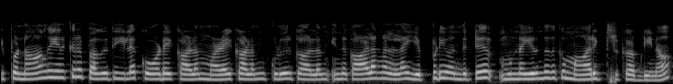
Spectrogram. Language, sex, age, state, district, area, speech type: Tamil, female, 18-30, Tamil Nadu, Erode, rural, spontaneous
